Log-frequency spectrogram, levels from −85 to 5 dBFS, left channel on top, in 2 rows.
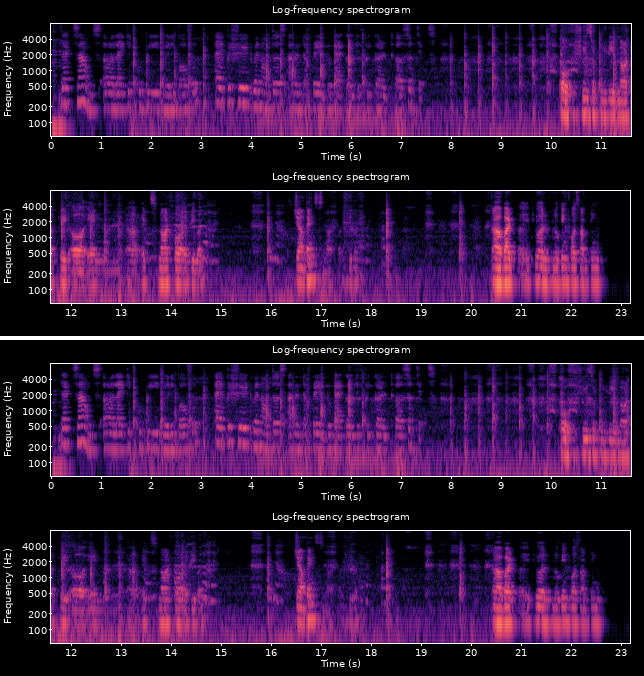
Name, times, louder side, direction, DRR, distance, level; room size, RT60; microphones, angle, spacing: voice 1, 0.1-7.7 18.1-18.2 18.7-18.8, right 1 dB, 15° right, 0.3 m, -41 dB
sound 1, 1.5-20.7, equal, 35° left, 0.8 m, -44 dB
sound 2, 2.7-20.6, right 2 dB, 70° right, 0.6 m, -52 dB
voice 2, 9.9-14.7 16.7-17.9 20.4-22.6, left 4 dB, 90° left, 0.4 m, -32 dB
2.4 x 2.0 x 2.5 m
head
